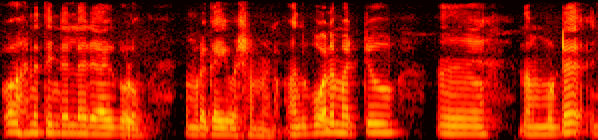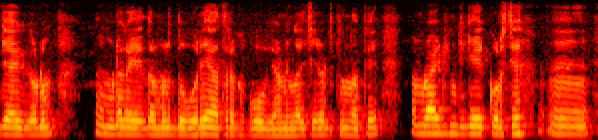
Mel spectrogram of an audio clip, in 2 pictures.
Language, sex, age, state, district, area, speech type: Malayalam, male, 30-45, Kerala, Kozhikode, rural, spontaneous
